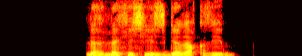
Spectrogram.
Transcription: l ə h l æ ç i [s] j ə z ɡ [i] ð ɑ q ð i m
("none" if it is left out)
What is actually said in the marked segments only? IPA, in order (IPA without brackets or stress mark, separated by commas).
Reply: s, æ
